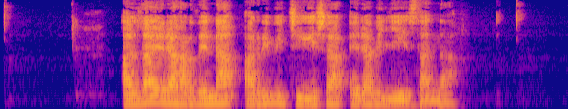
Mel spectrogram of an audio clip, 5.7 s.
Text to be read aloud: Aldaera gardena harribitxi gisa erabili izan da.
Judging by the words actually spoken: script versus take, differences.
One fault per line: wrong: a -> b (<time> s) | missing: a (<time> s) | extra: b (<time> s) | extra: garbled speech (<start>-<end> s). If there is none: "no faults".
no faults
